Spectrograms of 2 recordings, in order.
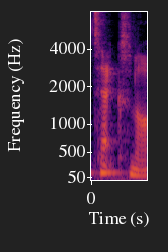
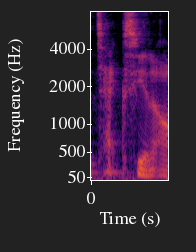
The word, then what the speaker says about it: Texian: However, later in that war, he'd been captured by the Texian army, and it's not the Texan army, it's the Texian army.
